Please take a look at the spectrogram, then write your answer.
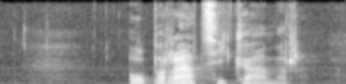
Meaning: operating theatre, operating room (room where surgical procedures are performed)
- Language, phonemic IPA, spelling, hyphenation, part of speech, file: Dutch, /oː.pəˈraː.(t)siˌkaː.mər/, operatiekamer, ope‧ra‧tie‧ka‧mer, noun, Nl-operatiekamer.ogg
